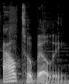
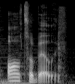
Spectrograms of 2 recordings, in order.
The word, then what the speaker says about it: Altobelli: just a side note many Reports say their names as altobelly but close friends and family say autobelly in their interviews that's the pronunciation I'll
